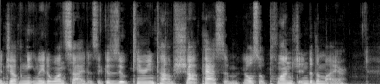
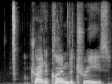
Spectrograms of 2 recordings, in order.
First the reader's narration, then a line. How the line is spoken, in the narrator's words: the professor cried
